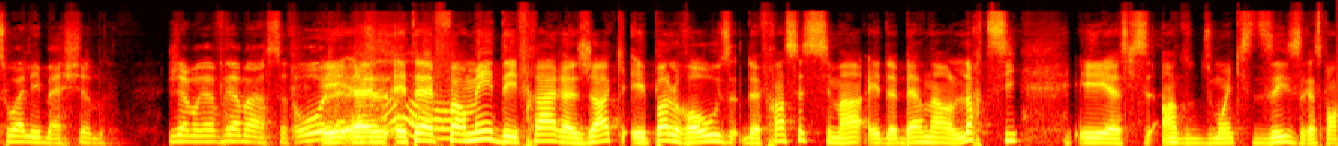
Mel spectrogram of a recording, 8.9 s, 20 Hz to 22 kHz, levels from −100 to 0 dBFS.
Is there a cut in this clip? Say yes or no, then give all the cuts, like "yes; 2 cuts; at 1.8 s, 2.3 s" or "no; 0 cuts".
yes; 2 cuts; at 1.9 s, 7.5 s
